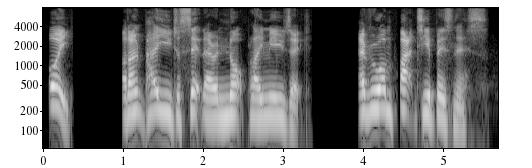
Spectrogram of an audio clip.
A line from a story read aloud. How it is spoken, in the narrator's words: The man behind the bar shouts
